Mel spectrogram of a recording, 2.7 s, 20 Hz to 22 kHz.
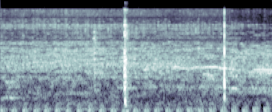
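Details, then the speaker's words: Suzuki Smash 115 motorcycle after connecting rod replacement fixed a knock from rod side play; even regular idle pulses, no knocking, a horn chirp or two: normal idle, noise gone. "Ito na ang tunog final na tapos na napalitan ng connecting rod mga boss. Ang kanyang motor. Wala nang ingay."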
